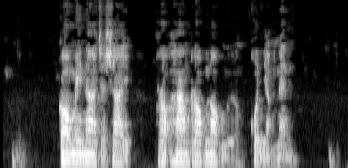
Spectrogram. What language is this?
Thai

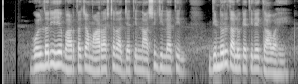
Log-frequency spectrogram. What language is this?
Marathi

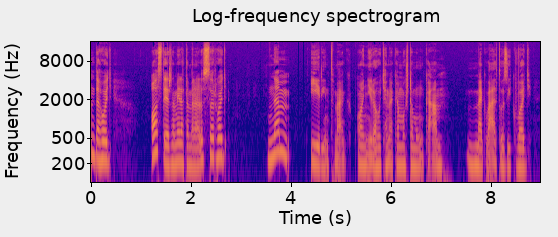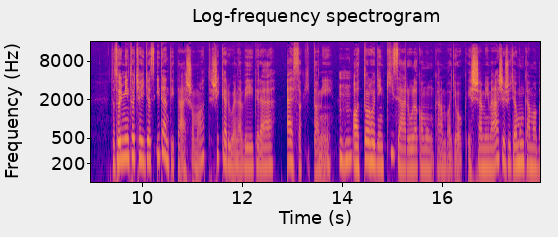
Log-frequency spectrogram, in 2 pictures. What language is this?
Hungarian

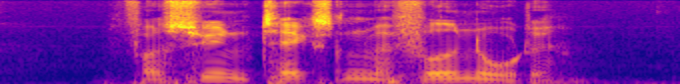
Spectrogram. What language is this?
Danish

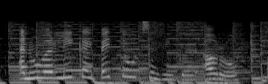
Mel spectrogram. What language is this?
Icelandic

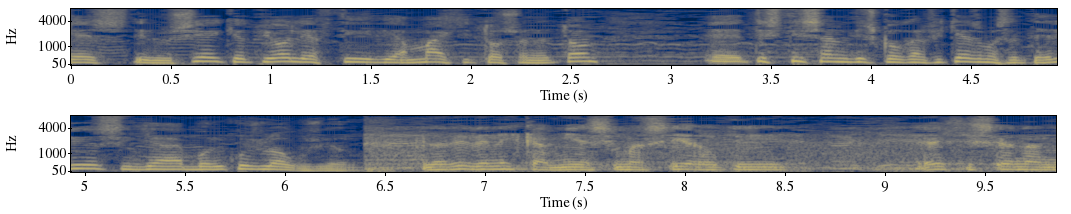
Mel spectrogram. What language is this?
Greek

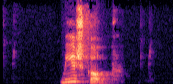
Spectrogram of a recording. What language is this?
Western Frisian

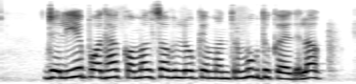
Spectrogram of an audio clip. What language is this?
Maithili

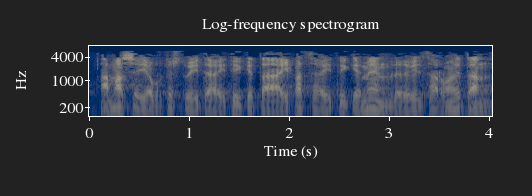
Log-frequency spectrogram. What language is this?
Basque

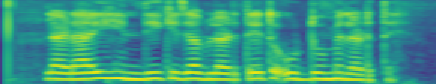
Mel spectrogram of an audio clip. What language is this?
Urdu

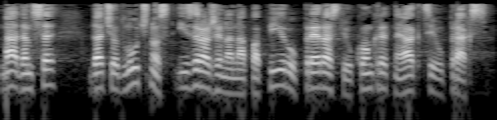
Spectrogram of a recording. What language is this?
Croatian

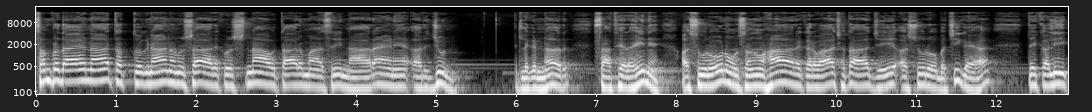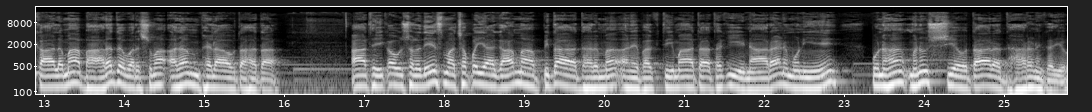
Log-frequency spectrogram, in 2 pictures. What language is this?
Gujarati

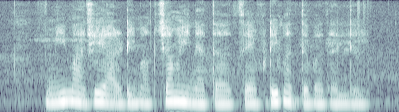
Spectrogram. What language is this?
Marathi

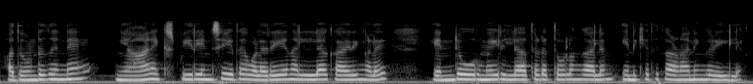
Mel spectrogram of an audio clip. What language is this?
Malayalam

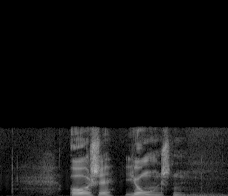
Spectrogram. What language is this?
Danish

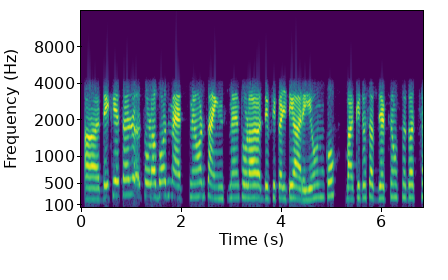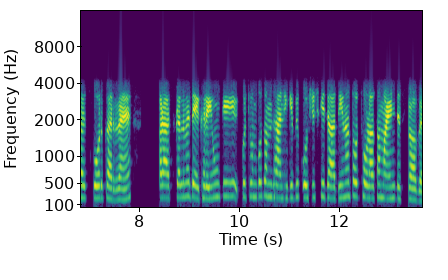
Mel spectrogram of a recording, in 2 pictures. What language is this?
Urdu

